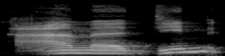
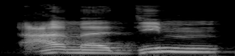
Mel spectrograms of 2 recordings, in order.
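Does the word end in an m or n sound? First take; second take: n sound; m sound. First: The word ends with an n sound. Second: The word ends with an m sound. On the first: "Comment je vais le prononcer?" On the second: "C'est la règle de l'assimilation"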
